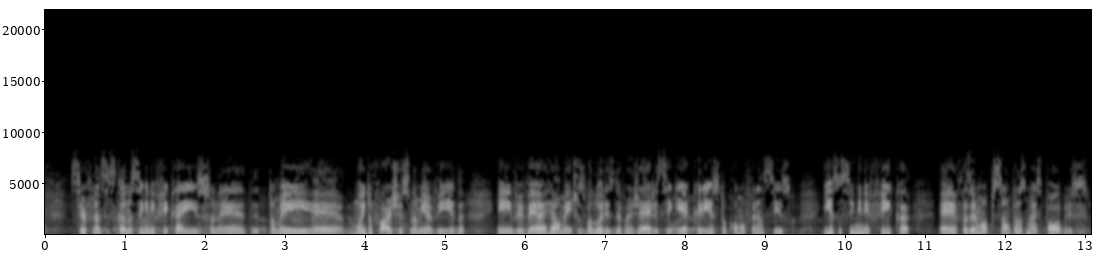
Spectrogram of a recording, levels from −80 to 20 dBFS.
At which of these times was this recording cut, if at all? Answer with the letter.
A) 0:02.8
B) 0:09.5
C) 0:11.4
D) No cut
D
